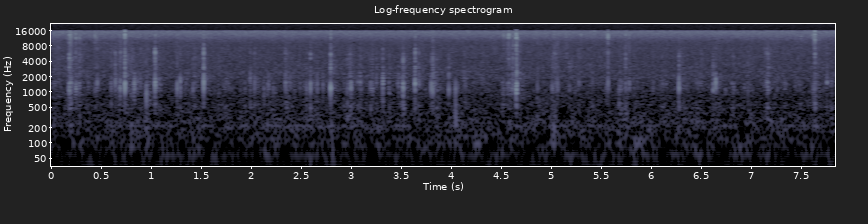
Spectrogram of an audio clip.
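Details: Domestic guinea pigs crunching beetroot in a small room on December 30, 2023, giving rapid crisp munching ticks and brittle snaps scattered densely through the whole stretch, with no other sounds.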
